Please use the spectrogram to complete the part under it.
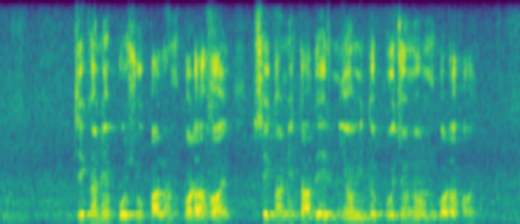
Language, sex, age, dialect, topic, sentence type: Bengali, male, 18-24, Standard Colloquial, agriculture, statement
